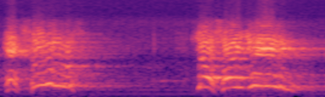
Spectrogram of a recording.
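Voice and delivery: high, long-drawn acted cry; retold cry. Preacher voices Jim on another dawn at the altar, retold cry. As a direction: stretch the imitated cry out high to the end. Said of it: "volvió a gritar otra vez".

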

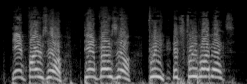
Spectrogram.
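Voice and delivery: loud, high callout to a teammate; shouting. Real, not acted. Gamer yelling fire sale to teammate Dan, loud shout. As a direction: yell it across the game so Dan hears.

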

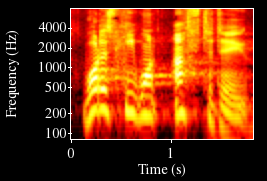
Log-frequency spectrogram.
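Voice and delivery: usual speaking voice

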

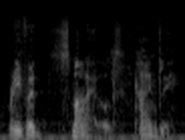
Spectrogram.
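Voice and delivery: usual speaking voice

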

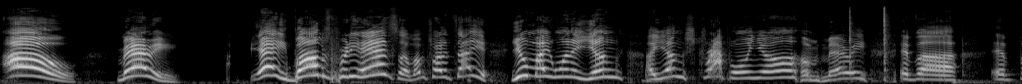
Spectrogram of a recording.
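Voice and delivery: loud, high, drawn-out appeal; mock calling out. Host pitches his friend to [name], mock calling out. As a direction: holler a hammed-up plea to a star.

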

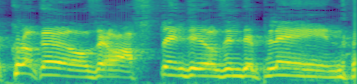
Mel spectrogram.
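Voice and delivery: a lightly voiced talking standing stone; talking rock voice. Reviewer tries a voice for the talking stones. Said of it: "I got various voices for them".

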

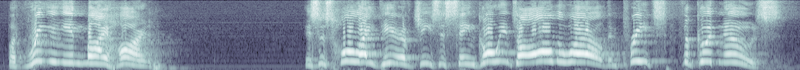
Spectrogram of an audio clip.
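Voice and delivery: high, loud, ringing preacher's cry; full-force preaching. Acted. Pastor preaching to the congregation, full-force sermon. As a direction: lift the room, hammer each phrase like a revival preacher. Proclaims Jesus' great commission.

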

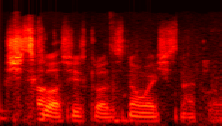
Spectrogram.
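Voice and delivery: hiding from the monster; frightened whisper. Real, not acted.

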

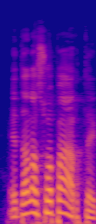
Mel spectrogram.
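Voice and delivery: high, loud warning cry; shouted warning. A narrator's reading. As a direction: shout it out to alert him. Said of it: "gridò Hooper".

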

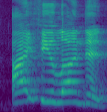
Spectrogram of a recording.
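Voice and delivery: high, loud playground taunt; jeering. Acted. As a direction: tease him for all to hear. Kids jeer at boy.

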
